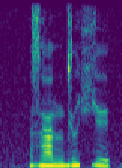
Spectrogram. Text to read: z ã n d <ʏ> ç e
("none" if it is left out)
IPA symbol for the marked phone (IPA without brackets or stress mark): ʏ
